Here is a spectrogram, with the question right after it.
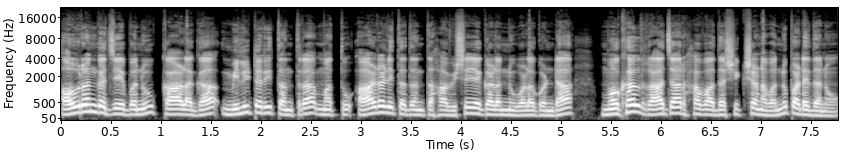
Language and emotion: Kannada, neutral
